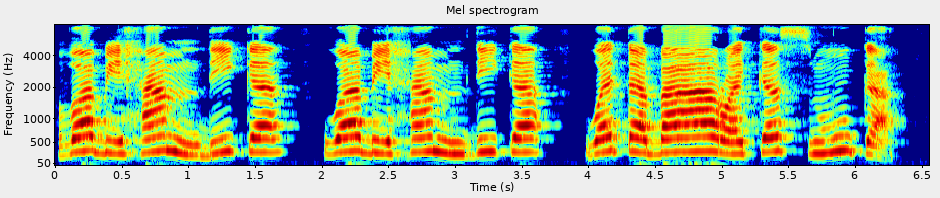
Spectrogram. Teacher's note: रा को जल्द पढ़ेंगे और काफ को सीन से मिलाएंगे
